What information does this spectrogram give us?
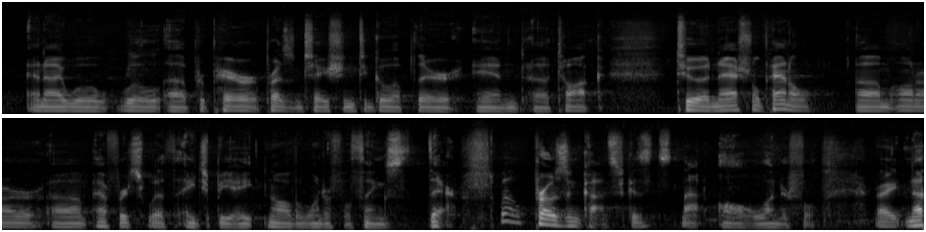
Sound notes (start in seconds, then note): none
